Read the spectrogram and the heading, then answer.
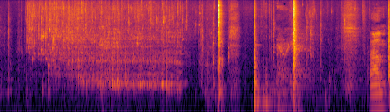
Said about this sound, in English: However, not to worry too much. Let's just put this water in the kettle and filter some more.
